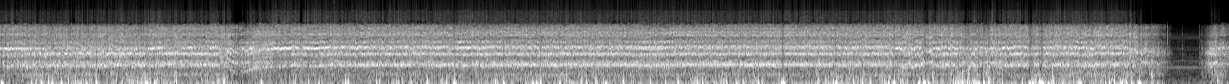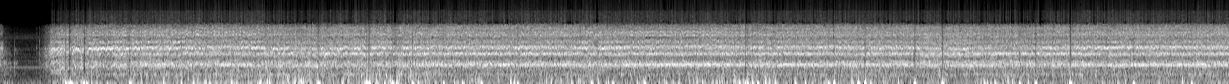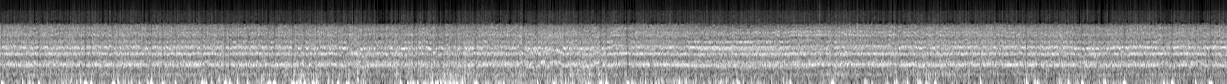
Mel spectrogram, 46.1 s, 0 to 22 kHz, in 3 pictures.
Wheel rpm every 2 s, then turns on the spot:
210, 190, 230, 230, 230, 230, 230, 50, 160, 220, 230, 230, 230, 230, 230, 230, 230, 230, 230, 220, 220, 230, 230.
none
